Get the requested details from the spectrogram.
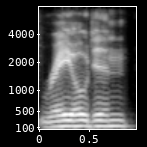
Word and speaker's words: Raoden: So I'm going to say Raoden because that's how I say it in my head, and Hrathen, even though technically it's Raoden and Hrathen,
